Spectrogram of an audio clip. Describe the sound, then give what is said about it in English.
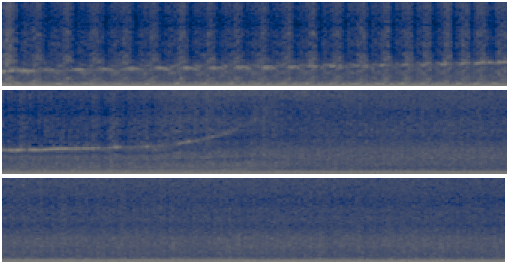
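A tractor-pulling tractor's engine roars steadily, its pitch climbing gradually before shifting to a deeper, sustained drone with slight wavering, loud throughout with no talking. “Ladies and gentlemen, this is what makes Tractor Pulling great, right here.”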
